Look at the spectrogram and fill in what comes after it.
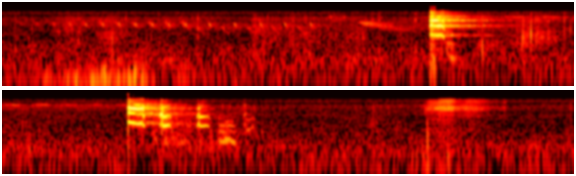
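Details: Prairie dogs at Wildpark Frankfurt/Oder: two loud, sharp, harmonic chirping barks about a second and a half apart, followed by a fainter third call, preceded by a soft, fast series of high ticking notes.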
